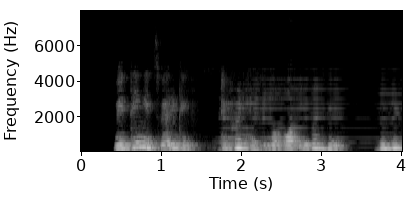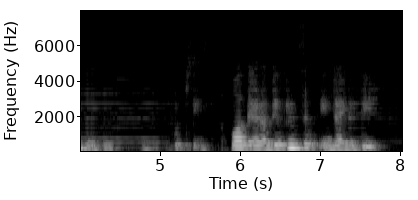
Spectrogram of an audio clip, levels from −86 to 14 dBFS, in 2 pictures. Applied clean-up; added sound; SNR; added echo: neural mask model DeepFilterNet 3.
